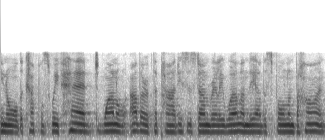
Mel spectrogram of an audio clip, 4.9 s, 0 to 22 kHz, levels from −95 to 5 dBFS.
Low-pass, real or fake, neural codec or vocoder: 5.4 kHz; real; none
